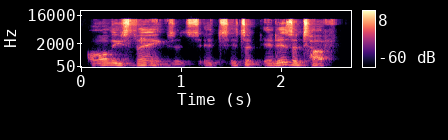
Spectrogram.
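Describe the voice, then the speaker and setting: A man's voice: medium pitch, moderate pace, darkish tone. A man speaking as an author guest in a casual interview, stringing thoughts together loosely and repeating words. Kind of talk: casual, reflective conversation.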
